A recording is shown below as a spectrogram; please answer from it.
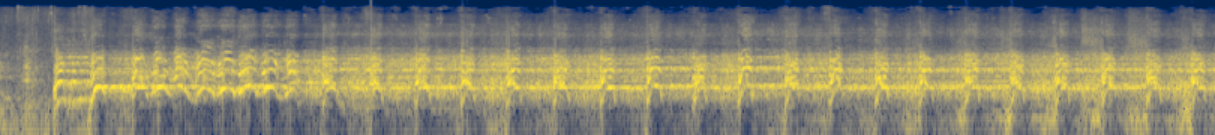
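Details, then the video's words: Dog doing a bark and hold: loud, steady series of harmonic, slightly yelping barks, roughly two per second, continuing without pause for the whole stretch, with nothing else clearly heard. "bark & hold"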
